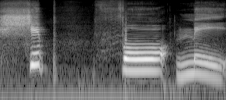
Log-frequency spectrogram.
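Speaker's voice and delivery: very slow, deliberate delivery. Giving a discount code for free shipping: very slowly spoken. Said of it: "I'm gonna speak very slowly".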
